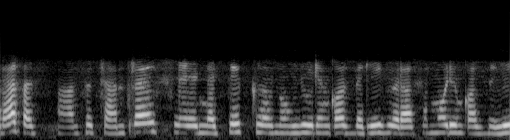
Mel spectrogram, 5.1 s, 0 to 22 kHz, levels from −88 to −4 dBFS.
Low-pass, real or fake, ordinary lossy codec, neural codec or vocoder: 14.4 kHz; fake; MP3, 96 kbps; autoencoder, 48 kHz, 32 numbers a frame, DAC-VAE, trained on Japanese speech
